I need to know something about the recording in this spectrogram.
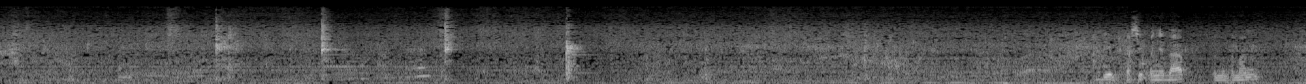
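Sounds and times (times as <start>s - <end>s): metal ladle clanking against wok: 3.2s - 3.6s.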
